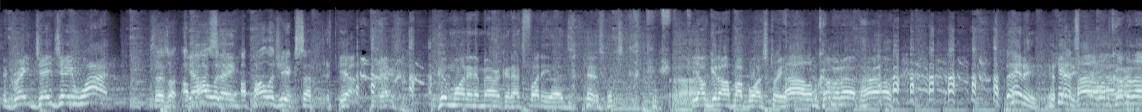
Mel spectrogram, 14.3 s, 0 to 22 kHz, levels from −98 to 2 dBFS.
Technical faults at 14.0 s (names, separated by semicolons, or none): hard clipping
